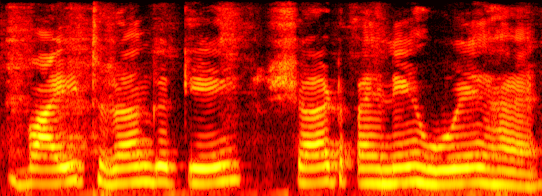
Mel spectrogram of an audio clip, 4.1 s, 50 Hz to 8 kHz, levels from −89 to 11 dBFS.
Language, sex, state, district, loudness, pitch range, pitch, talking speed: Hindi, male, Chhattisgarh, Raipur, -16 LUFS, 180-195 Hz, 185 Hz, 105 wpm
